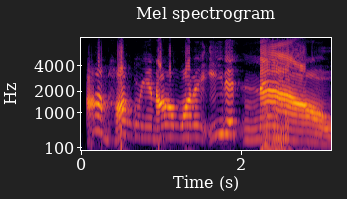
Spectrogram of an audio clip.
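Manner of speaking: high, loud whine; whining. Acted. Hungry rat demands his meal at once, whining. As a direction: wail the last word like a spoilt child. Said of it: "whines Swanson".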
